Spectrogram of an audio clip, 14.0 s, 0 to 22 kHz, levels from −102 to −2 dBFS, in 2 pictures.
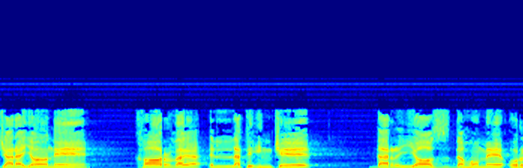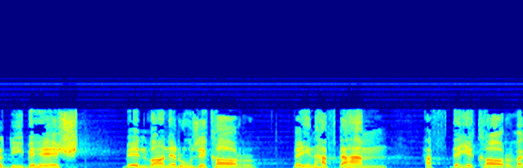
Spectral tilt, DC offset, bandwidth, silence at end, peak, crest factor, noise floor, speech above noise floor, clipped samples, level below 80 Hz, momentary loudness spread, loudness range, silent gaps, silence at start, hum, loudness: -3 dB/octave; under 0.1%; 11.5 kHz; 0 s; -12 dBFS; 20 dB; -70 dBFS; 38 dB; under 0.1%; -80 dBFS; 10 LU; 2 LU; none; 0 s; none; -31 LUFS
